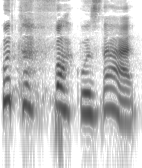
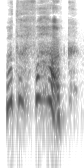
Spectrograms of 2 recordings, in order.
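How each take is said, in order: First: Slow, louder, higher demand; disbelieving demand. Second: Much higher, louder disbelieving cry; high disbelief. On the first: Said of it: "Andy demanded". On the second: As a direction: voice jumps up in disbelief. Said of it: "his voice high and more than a little disbelieving". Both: Acted.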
